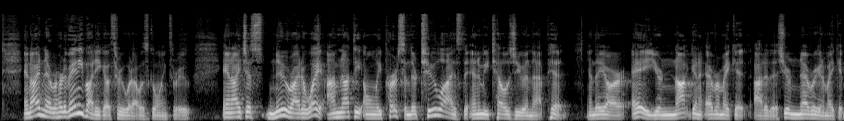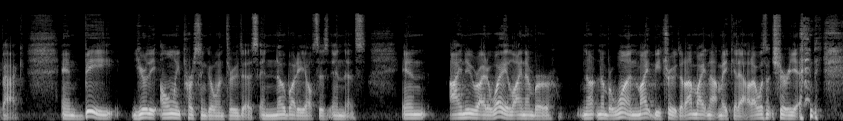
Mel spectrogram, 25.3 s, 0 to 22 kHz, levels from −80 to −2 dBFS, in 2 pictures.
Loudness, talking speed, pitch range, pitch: -24 LUFS, 240 wpm, 100-120 Hz, 110 Hz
